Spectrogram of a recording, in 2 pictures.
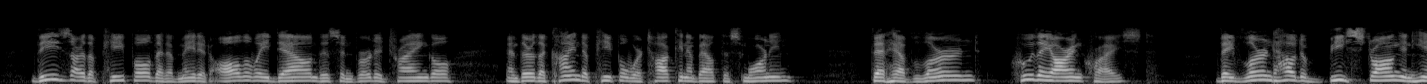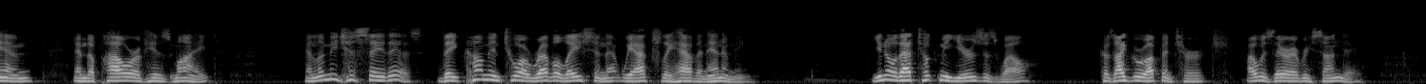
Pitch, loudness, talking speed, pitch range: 155 Hz, -25 LUFS, 175 wpm, 140-175 Hz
